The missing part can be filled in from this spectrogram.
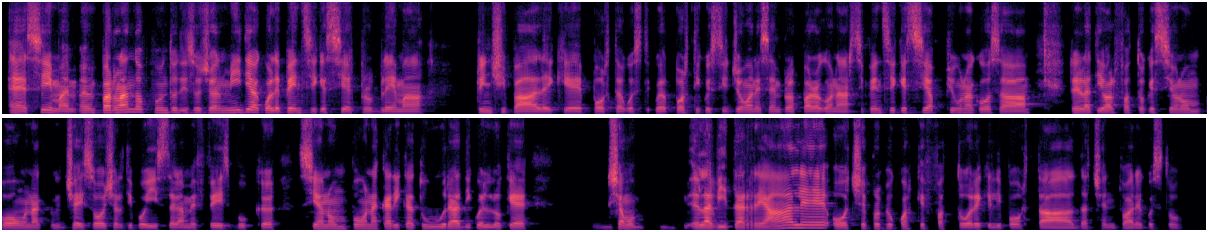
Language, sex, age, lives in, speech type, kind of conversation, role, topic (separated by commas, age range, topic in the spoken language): Italian, male, 20-24, Italy, conversation, podcast, host, Cosa ti aiuta a smettere di paragonarti agli altri?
